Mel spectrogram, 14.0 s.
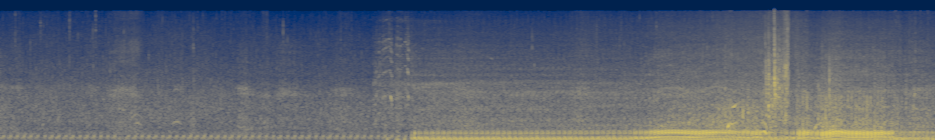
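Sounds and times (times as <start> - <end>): motorcycle engine revving: 5.6 - 14.0.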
